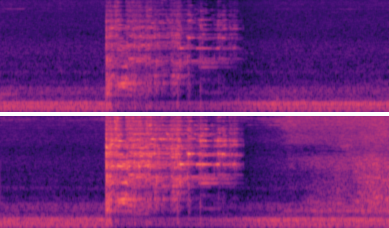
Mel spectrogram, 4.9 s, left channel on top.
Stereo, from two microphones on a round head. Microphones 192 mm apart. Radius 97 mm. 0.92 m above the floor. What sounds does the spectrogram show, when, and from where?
1.3 s breaking glass: 70° right (ahead or behind)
